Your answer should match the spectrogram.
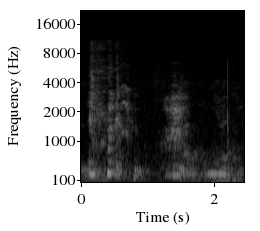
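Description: A man coughing in short bursts, a couple of coughs near the start and another about one and a half seconds in.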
